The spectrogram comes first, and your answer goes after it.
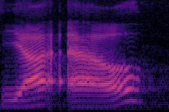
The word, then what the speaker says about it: Yael: My first name is Yael, two syllables. Yael. I know it's a little bit difficult. People call me Yael, Yael, Yael, a lot of different things, but it's Yael.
